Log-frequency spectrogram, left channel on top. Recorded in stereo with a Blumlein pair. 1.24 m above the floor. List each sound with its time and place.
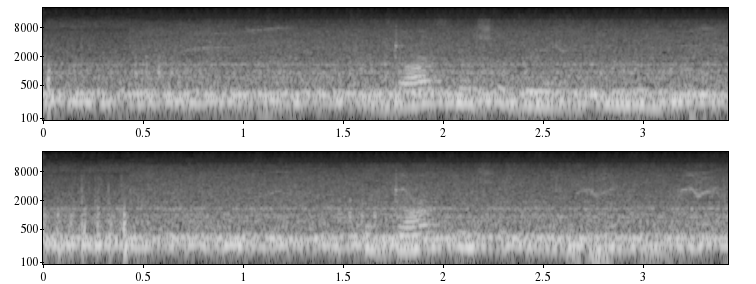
1.6 s a woman speaking: 15° right, 0.8 m; by 3.3 s 60° left, 2 m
